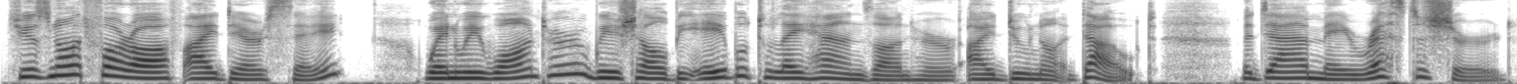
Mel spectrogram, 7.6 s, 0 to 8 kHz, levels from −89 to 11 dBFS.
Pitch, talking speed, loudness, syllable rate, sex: 205 Hz, 230 wpm, -16 LUFS, 5.2 syllables/s, female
